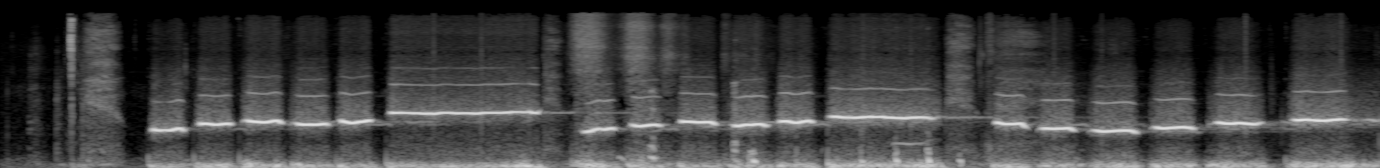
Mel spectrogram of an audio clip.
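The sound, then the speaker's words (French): Someone whistles a catchy, bouncy advertising jingle as a guess-the-ad blind test. Short staccato notes with a few held ones, whistled alone without any talking for about nine seconds. “Je vous siffle des publicités.”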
